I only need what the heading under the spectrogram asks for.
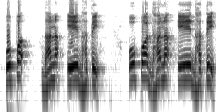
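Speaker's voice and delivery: उप धन ए धते read very slowly, word by word; slow dictation. Shown as a demonstration. Teacher dictating the question to students, very slow. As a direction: spell the split out slowly for the class. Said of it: "बताना है कि क्या रूप बनेगा".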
